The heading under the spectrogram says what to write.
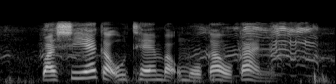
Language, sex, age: Xhosa, female, 20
